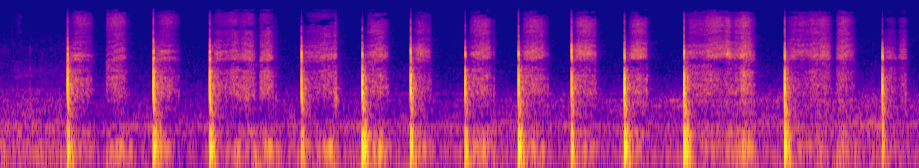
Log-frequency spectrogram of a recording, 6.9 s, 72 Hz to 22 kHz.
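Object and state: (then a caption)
Chalk writing on a blackboard. A stick of purple chalk, held in the fingertips, writes "Fact #29: Scotland" across a large, flat, solid black chalkboard. Sharp, dry taps land at a steady rhythm, each followed by a brief, bright, gritty scratch as the chalk drags over the surface.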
